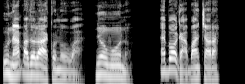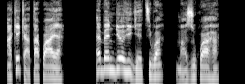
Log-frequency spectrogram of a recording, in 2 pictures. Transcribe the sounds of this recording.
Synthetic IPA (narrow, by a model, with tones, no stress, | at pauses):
u˦na˨a˦k͡pa˦dʊ˦la˦a˨kʊ˨nʊ˨wa̰˨ | ɲo˦˨ŋʷ˦o˦nʊ̰˨ | e˦bɔ˦ɡa˨a˨ba˦n̩˦t͡ʃa˦ɾa˦ | a˨kɪ˦ka̰˨a˨ta˦kʷa˦ja˦ | e˦be˦n̩˦dɪ˦o˦ɦi˦ɡe˨ti˦ɡ͡ba˦ | ma˨zu˦kʷa˦ɦa˦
